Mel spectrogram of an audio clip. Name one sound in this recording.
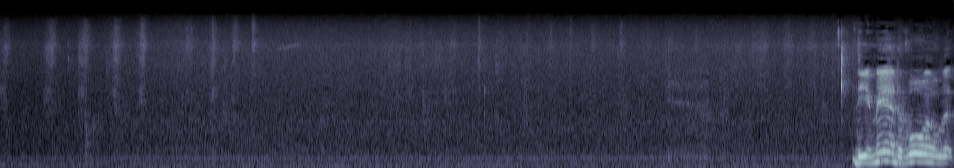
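A cotton swab rubs and scratches softly on plastic sheeting.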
